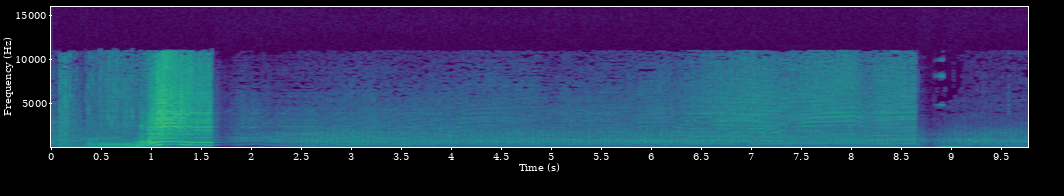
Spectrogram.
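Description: A motorcycle engine revs loudly and then drones on at speed.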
